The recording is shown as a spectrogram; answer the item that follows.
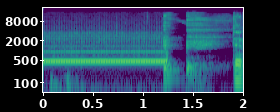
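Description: Telephone ringback tone of an outgoing call being placed: one steady tone that cuts off about a second and a quarter in. A voice comes in near the end.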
